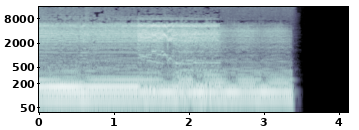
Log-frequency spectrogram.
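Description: Metalcore recording with distorted electric guitars and bass holding a ringing chord, which cuts off abruptly about three and a half seconds in, leaving dead silence as the song ends.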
